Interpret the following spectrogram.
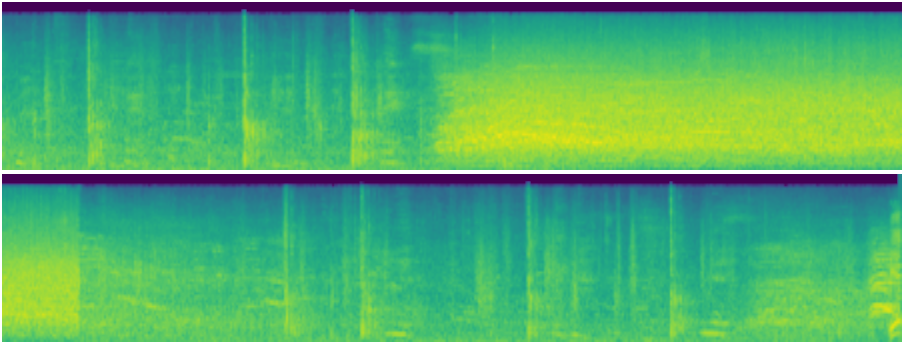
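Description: Tennis ball struck back and forth in a rally on a clay court, a few sharp pops, followed by a crowd applauding and cheering loudly for about five seconds that cuts off suddenly. Then a quiet stadium with a low crowd murmur and scattered ball bounces and hits, with the crowd rising again just at the end.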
